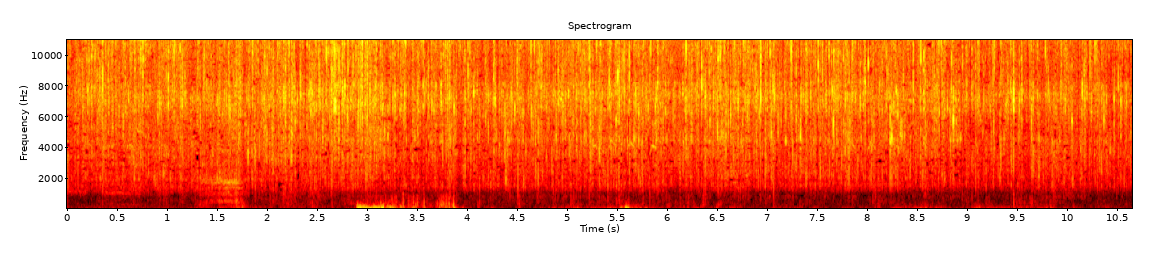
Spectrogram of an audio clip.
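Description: Sliced chorizo frying in its own oil in a Trangia frying pan, sizzling steadily with a fine crackle. A few low thumps come about three seconds in and again a couple of seconds later.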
